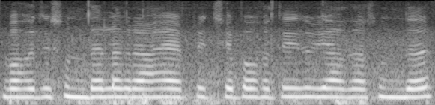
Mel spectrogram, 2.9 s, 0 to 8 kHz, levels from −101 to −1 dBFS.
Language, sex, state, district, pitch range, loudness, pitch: Hindi, female, Punjab, Pathankot, 235-245 Hz, -12 LUFS, 235 Hz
